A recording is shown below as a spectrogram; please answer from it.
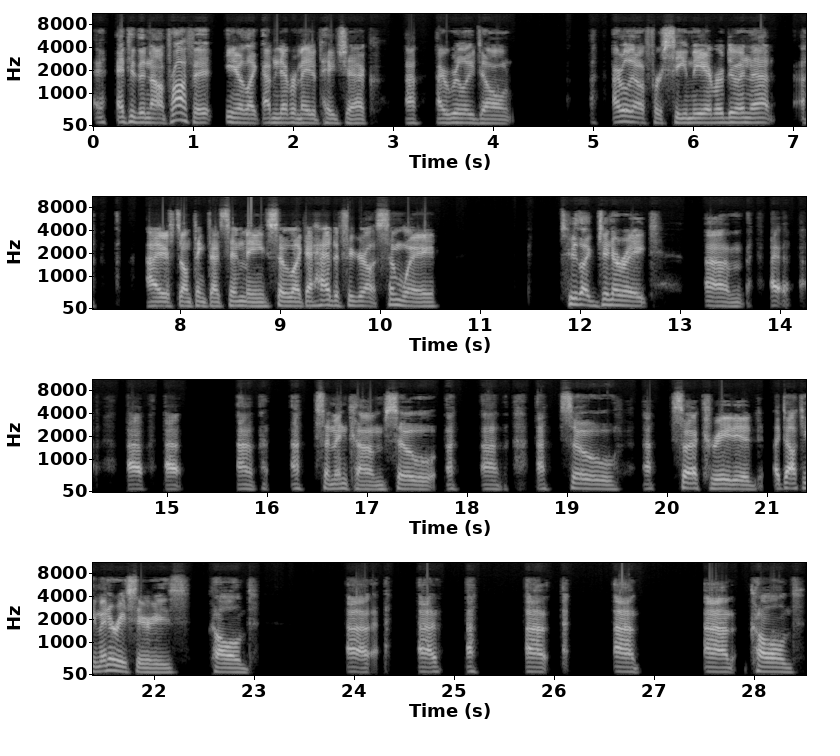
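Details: Adult man who has stuttered since childhood, speaking in an interview; stuttering.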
